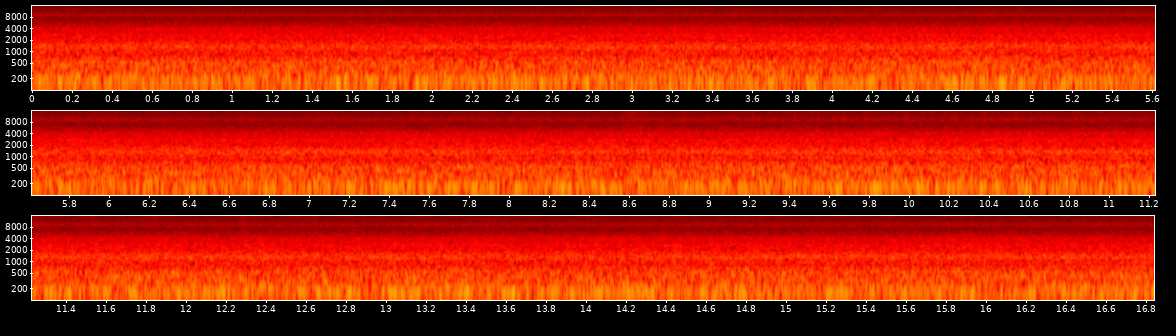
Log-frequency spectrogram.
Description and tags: A big fan humming.
air-conditioning, ambiance, ambience, ambient, atmosphere, background, buzz, drone, fan, hum, machine, noise, vent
